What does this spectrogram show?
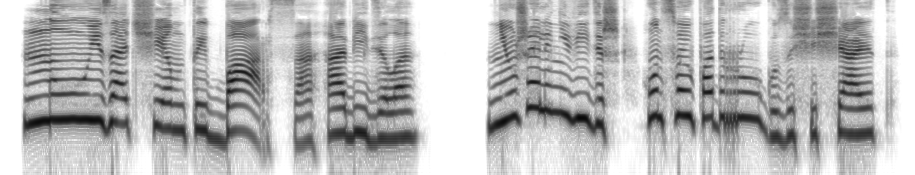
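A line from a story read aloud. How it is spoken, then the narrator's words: Purring, reproachful, curious. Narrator (Russian): Мурлыкающий голос вроде бы и выговаривал, но в то же время сочился любопытством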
